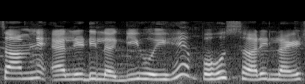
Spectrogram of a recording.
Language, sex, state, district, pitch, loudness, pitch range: Hindi, female, Punjab, Pathankot, 245 Hz, -14 LUFS, 225-265 Hz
